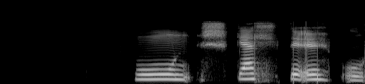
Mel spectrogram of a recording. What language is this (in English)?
Icelandic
